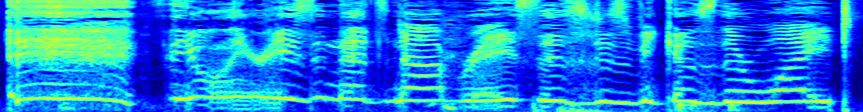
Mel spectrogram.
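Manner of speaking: high, slow squeal through laughter; helpless laughter pushing the voice way up; laughing. Real, not acted. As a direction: struggle to get it out while cracking up. Cracking up at the accent bit.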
